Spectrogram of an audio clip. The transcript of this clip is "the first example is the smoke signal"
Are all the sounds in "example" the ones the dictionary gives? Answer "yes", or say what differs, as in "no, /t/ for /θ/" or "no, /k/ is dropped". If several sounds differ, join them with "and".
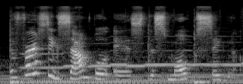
yes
